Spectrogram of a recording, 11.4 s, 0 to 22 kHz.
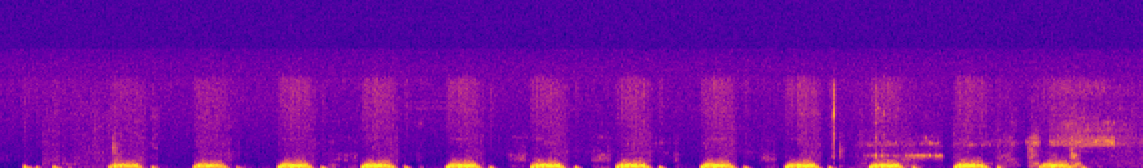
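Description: Regular heartbeat about 71 a minute with a harsh blowing murmur filling each systole between the first and second sounds: mitral regurgitation.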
